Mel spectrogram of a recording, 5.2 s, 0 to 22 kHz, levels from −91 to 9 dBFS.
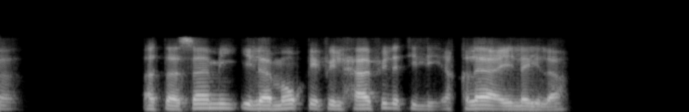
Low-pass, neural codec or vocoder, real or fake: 5.4 kHz; codec, 16 kHz, about 1 kbps, DyCAST, with the encoder's durations; fake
